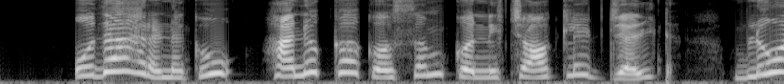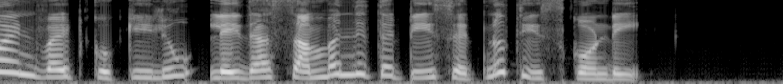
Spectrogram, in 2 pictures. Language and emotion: Telugu, neutral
